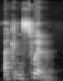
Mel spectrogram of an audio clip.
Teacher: If I say can when it's positive, you hardly hear it.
